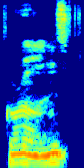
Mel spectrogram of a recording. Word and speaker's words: Grüns: heard pronounce it over here is always like gruns. Gruns, you know, their growth is crazy, but now we know for a fact it is Gruns and uh it means greens in in the German language.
